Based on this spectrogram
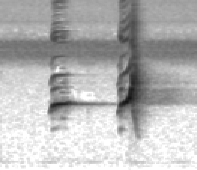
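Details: A wild male Northern Bobwhite sings on a house doorstep in summer, giving its clear two-part whistle: a level note, then a loud, sharply rising one. A steady high insect hum runs beneath.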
